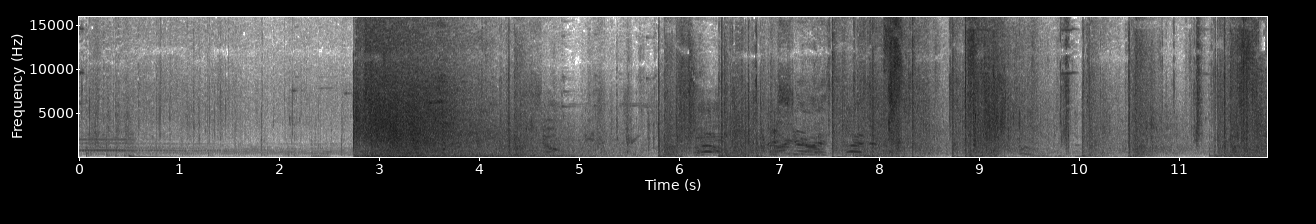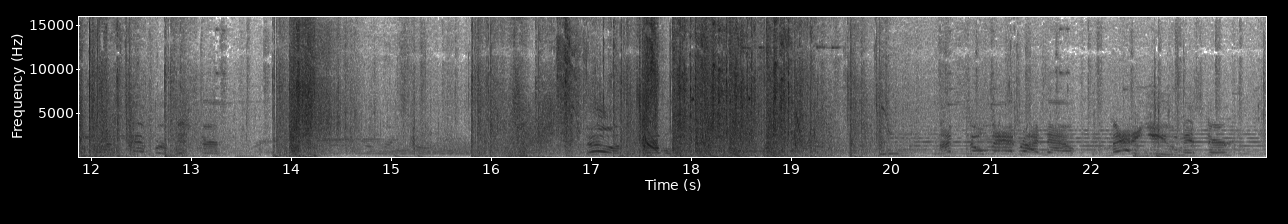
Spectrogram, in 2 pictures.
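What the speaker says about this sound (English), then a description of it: "Explosions!" Explosions and bursts of gunfire from the game Red Dead Redemption, loud and dense with repeated sharp blasts and rattling shots, mixed with voices talking throughout.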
